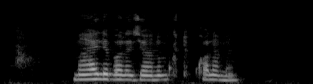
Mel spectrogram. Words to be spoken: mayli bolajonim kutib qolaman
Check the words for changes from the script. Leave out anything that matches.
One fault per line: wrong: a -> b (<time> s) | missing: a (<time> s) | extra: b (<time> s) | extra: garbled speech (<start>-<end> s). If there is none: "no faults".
no faults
